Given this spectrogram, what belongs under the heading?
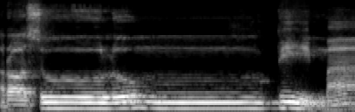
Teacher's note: Domah tanwin bertemu dengan huruf bacaan iqlab dibaca membalik. Tanwinnya dibaca ba ya dibaca mim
